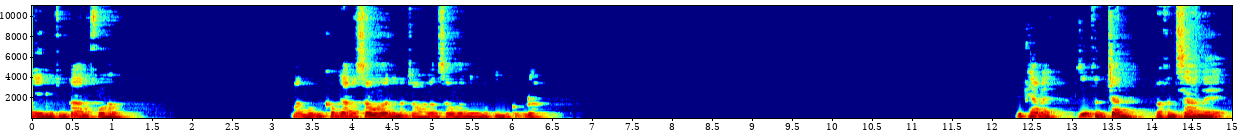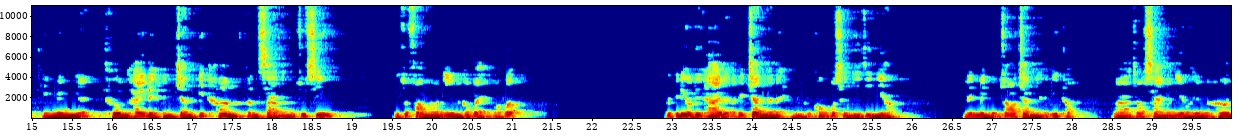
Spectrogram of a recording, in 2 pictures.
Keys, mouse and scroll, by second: 4.8 click, 11.4 click.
